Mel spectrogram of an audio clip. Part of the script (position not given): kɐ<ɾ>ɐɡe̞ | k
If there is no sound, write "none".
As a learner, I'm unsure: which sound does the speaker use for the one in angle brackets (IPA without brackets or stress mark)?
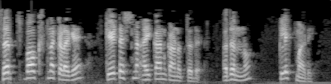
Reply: ɭ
